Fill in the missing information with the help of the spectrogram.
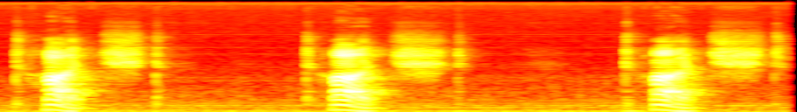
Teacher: Touch ends with a ch sound. So you simply add a T sound to make it past tense.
